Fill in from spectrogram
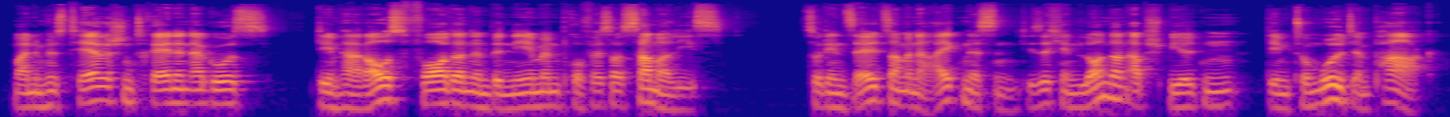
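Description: Male audiobook narrator, steady reading. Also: medium pitch.

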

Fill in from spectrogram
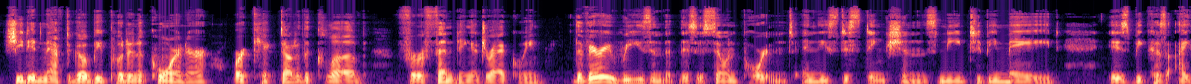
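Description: A middle-aged woman hosting a podcast, telling a personal story in a measured, earnest way. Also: very deep voice, slightly rough. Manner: measured, earnest, speaks in drawn-out phrases. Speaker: podcast host.

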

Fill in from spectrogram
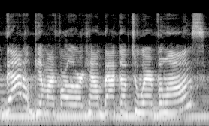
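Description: A woman voicing an excitable, self-promoting teenage vlogger in an animated series, showy and chipper. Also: sits high, fairly quick, over loud music. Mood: excited.

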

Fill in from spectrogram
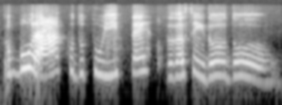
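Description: A woman's voice: high-pitched, slow pace, fairly bright tone, dry recording. A woman with a Brazilian Portuguese accent, a podcast guest, chatting casually in blunt, rambling bursts. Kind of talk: casual chat.

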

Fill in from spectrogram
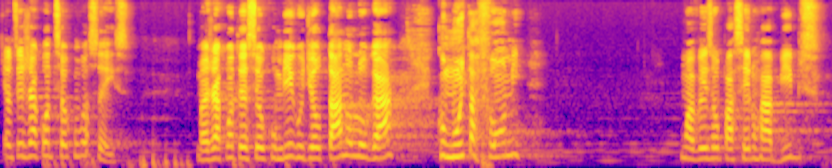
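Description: A young man with a high-pitched voice preaches casually in a church hall, talking a little fast, pausing often, and acting out the dialogue in his stories. He calls listeners "cara" and "irmão," with long hall reverb and loud guitar music behind him.

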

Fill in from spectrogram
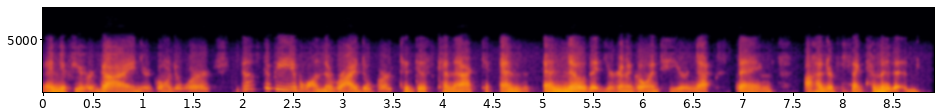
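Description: A woman with a mid-range voice speaks briskly while being interviewed as a personal development expert. Her advice is earnest and direct, and the lo-fi recording sounds slightly dull.

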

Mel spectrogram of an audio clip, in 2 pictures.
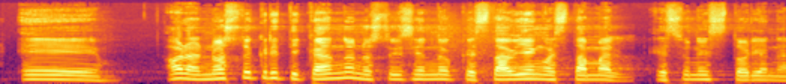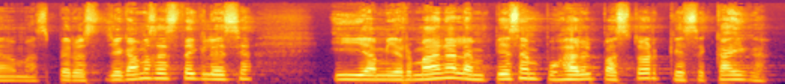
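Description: Man preaching with a mellow, slightly high voice. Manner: asks the audience questions and tells personal stories. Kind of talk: conversational sermon.

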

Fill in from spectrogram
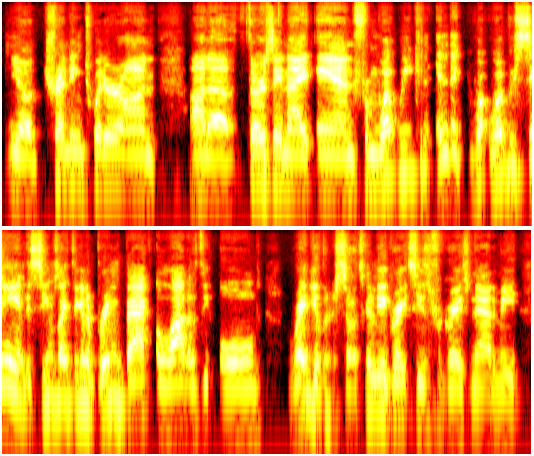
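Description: A man with an American accent hosting a casual review chat, talking in an animated way with conversational asides. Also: medium pitch, a little fast. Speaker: show host.

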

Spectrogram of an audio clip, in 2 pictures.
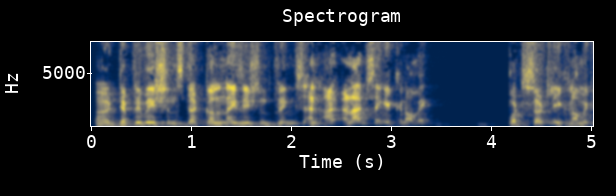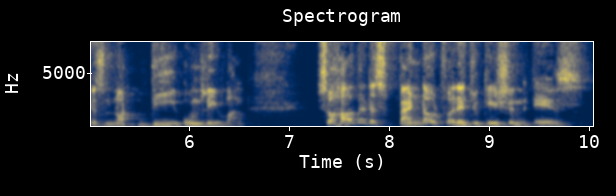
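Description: A man's voice: fairly high pitch, husky. A man with an educated, posh Indian accent giving considered, articulate and formal interview answers, often rephrasing as he goes. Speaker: guest, English teacher and boarding school housemaster.

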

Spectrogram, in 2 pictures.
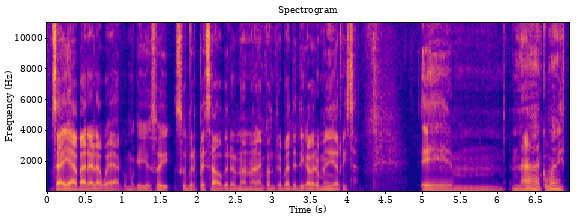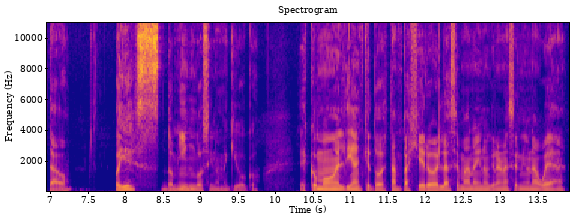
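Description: A deep, smooth, mellow voice moves fairly quickly in this echo-free, studio-quality clip. It belongs to a Chilean man in his twenties who hosts a podcast from his countryside home, chatting casually in a monologue full of slang, swearing, and fillers.

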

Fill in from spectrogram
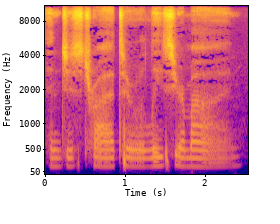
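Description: Close to the microphone with no echo, a woman with a deep, soft, breathy and husky voice leads a guided relaxation meditation. Her gentle, soothing, unhurried instructions come in a completely flat delivery.

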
